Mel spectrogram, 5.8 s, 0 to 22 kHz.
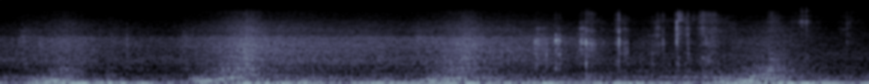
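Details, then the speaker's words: Audi C5 S6 barn-find V8, warmed up and freshly oiled after about 20 minutes of running, with residue burning off after cleaning. Three smooth free-rev sweeps, rising and falling evenly with no knocks or misses; running very well. "all right well this thing's running pretty freaking good"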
